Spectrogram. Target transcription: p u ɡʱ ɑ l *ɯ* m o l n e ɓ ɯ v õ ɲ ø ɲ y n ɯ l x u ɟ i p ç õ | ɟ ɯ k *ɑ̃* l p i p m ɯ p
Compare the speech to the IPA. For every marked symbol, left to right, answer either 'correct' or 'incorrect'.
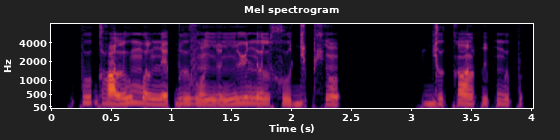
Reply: incorrect: u, correct

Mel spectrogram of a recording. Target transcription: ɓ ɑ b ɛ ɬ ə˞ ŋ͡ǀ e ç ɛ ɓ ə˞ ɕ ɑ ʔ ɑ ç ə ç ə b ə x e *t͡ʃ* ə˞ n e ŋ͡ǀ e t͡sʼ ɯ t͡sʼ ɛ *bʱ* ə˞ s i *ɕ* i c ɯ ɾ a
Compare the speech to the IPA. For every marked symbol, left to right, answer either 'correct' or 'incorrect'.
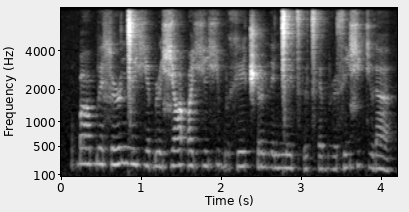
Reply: incorrect: t͡ʃʼ, correct, correct

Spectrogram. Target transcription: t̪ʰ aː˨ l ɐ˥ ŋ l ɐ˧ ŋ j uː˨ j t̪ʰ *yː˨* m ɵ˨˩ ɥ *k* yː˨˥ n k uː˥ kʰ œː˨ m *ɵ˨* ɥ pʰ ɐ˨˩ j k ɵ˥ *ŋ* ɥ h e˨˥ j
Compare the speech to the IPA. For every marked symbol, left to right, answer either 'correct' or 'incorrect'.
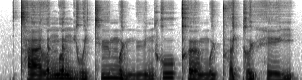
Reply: incorrect: yː˥, incorrect: ŋ, correct, incorrect: none

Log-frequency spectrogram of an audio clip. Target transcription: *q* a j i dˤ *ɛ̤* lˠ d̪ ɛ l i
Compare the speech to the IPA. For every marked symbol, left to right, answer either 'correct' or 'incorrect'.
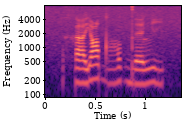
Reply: incorrect: x, correct

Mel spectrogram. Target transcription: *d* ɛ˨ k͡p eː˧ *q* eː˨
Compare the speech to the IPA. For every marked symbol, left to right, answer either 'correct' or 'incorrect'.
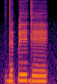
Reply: correct, incorrect: ɡ

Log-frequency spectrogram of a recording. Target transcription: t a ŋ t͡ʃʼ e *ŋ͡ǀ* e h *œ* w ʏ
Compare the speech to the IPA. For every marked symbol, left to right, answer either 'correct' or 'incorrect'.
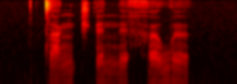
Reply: incorrect: n, correct

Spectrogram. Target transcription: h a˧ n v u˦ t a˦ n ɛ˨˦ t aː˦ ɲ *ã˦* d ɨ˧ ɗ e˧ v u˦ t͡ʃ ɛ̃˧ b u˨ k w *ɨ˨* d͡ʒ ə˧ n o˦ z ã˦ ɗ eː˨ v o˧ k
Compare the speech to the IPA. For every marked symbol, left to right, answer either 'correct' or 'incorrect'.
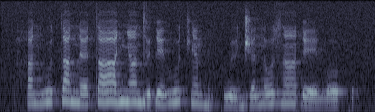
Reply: correct, correct

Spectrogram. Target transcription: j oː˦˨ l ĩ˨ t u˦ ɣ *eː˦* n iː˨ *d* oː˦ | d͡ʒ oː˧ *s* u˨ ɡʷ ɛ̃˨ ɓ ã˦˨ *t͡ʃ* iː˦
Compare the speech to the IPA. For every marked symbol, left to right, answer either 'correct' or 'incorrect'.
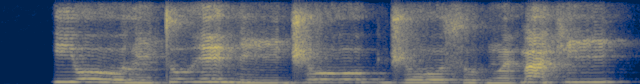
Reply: incorrect: e˦, incorrect: d͡ʒ, correct, correct

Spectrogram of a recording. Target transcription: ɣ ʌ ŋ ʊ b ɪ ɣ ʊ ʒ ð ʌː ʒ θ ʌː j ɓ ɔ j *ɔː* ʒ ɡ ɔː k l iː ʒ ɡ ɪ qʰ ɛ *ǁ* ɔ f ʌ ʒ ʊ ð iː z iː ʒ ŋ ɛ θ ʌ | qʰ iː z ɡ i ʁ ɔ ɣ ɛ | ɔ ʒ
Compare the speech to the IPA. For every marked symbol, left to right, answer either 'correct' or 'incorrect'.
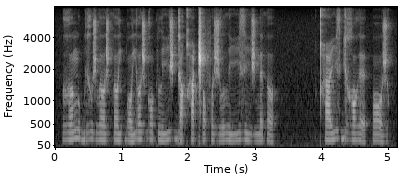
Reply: incorrect: ʌː, correct

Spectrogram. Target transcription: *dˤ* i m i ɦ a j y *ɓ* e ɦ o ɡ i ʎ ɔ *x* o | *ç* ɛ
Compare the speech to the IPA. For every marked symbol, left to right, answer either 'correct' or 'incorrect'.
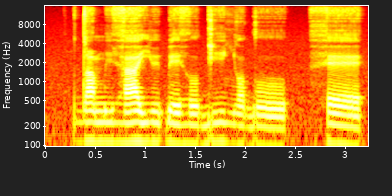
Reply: correct, correct, incorrect: ɡ, incorrect: h

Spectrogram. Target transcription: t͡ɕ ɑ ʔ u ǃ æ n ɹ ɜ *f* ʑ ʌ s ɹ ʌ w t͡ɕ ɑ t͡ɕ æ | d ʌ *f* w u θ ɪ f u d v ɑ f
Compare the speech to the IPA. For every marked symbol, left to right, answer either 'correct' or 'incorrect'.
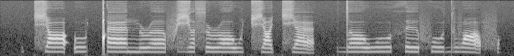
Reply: correct, incorrect: none

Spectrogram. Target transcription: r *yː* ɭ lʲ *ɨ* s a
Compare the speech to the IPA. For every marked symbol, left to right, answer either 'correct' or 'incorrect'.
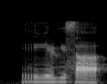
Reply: incorrect: iː, incorrect: ʉ

